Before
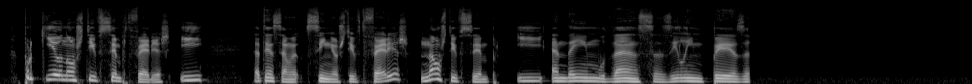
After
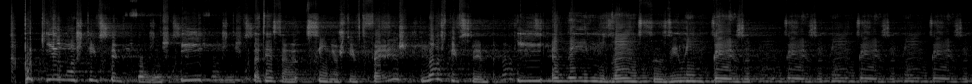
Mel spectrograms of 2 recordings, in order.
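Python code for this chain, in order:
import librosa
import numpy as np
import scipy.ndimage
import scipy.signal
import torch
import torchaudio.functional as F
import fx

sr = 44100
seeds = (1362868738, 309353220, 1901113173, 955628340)

p1 = fx.high_shelf(x, sr, hz=5400.0, db=4.5)
p2 = fx.level_steps(p1, sr, step_db=11)
p3 = fx.spec_erase(p2, sr, start_s=1.24, length_s=0.39, low_hz=900.0, high_hz=10000.0)
p4 = fx.formant_shift(p3, sr, semitones=-5)
p5 = fx.leveller(p4, sr, passes=3)
p6 = scipy.signal.sosfilt(scipy.signal.butter(2, 93.0, 'highpass', fs=sr, output='sos'), p5)
p7 = F.preemphasis(torch.from_numpy(p6), 0.9).numpy()
p8 = p7 + fx.echo_feedback(p7, sr, ms=727, feedback_pct=48, wet_db=-20, dry=0)
p9 = fx.rev_plate(p8, sr, seeds[0], rt60_s=1.3, hf_ratio=0.8, predelay_ms=0, drr_db=10.0)
p10 = fx.band_squash(p9, sr, depth_pct=100)
y = p10 * librosa.db_to_amplitude(-4.5)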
